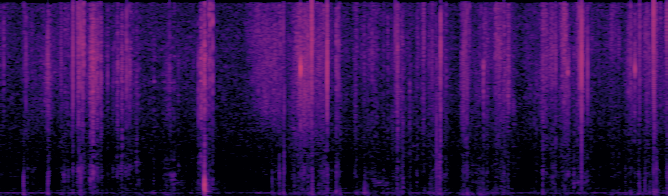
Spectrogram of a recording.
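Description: Fingertips and nails scratch and tap the top and front of a large, solid lump of glowing pink Himalayan rock salt in a salt lamp. The result is quiet, dry crinkling and scraping with soft patters, and one sharper, louder tap about two seconds in, over a faint steady low hum.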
